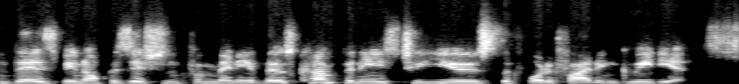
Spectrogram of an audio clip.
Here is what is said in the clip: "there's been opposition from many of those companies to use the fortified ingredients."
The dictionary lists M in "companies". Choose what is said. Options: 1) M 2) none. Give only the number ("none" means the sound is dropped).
1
